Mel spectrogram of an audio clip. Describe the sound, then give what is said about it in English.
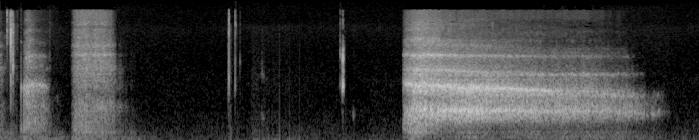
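Deep breathing during a guided breathing exercise: a few short, airy breaths at the start, a near-silent pause, then one long, steady exhale that slowly fades away. “we're going to start by taking a few deeper breaths without forcing.”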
